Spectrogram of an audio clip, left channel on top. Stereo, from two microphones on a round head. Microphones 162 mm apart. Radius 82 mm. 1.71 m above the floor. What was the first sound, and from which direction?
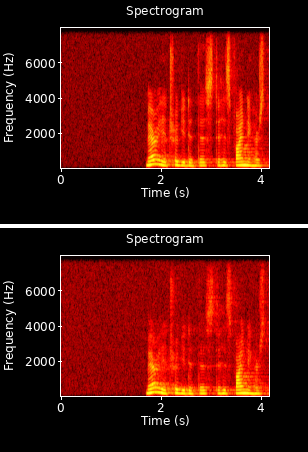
A woman speaking, 75° left (ahead or behind).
